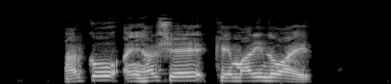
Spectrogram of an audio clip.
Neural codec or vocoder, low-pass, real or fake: none; 10.8 kHz; real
